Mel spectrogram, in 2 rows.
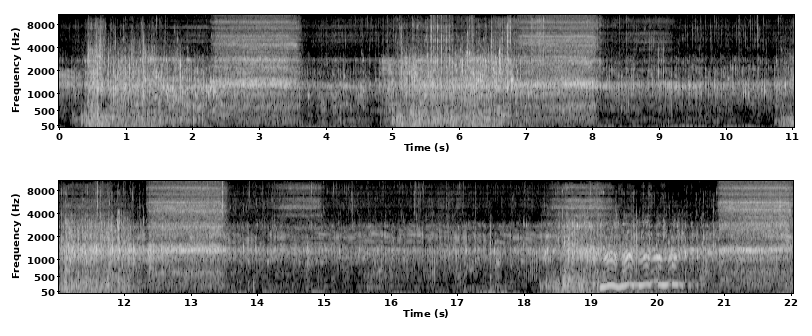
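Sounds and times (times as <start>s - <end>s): exhaled bubbles underwater: 0.0s - 22.0s
regulator inhalation hiss: 2.3s - 3.8s, 6.8s - 9.2s, 12.4s - 15.2s, 20.9s - 22.0s.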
